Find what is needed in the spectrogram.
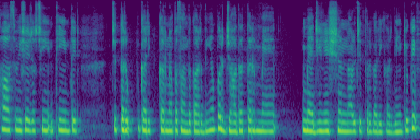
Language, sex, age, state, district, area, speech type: Punjabi, female, 18-30, Punjab, Shaheed Bhagat Singh Nagar, rural, spontaneous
